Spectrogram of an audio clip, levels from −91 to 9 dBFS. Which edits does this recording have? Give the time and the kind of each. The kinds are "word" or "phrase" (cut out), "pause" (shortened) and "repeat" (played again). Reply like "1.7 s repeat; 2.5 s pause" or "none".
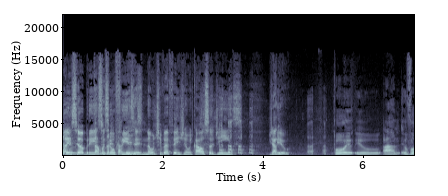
0.9 s word; 2.6 s phrase; 4.3 s phrase; 5.3 s pause; 5.8 s word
